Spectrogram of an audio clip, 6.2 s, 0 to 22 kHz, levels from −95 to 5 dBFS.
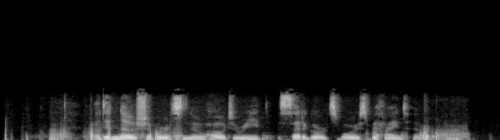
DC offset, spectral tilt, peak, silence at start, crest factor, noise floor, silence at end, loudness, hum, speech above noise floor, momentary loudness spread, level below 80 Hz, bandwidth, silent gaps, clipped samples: under 0.1%; -4 dB/octave; -4 dBFS; 0.05 s; 18 dB; -47 dBFS; 0.4 s; -21 LUFS; none; 27 dB; 17 LU; -60 dBFS; 7.8 kHz; none; under 0.1%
